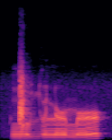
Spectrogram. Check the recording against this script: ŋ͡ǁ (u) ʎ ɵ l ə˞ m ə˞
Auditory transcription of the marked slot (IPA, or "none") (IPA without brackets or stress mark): u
